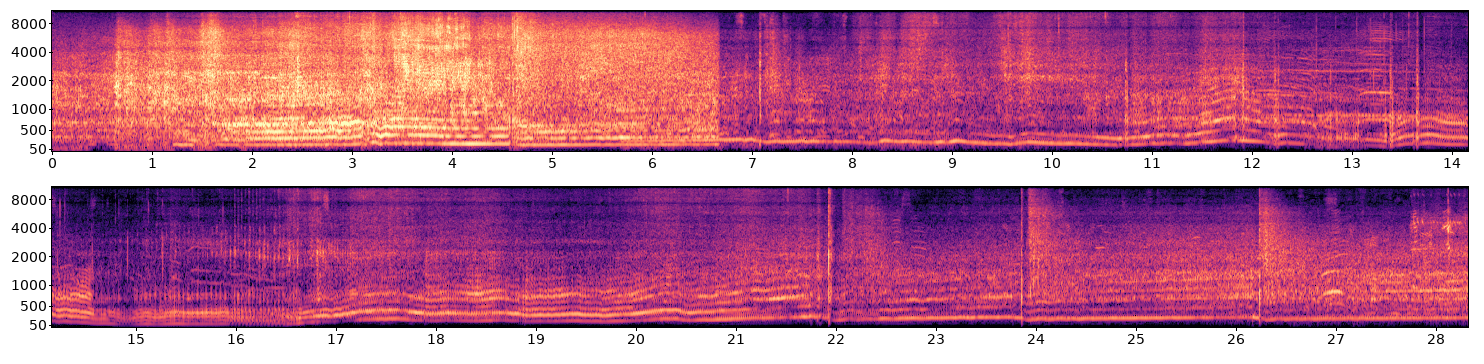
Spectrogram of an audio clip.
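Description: Renault Clio rally car's four-cylinder engine at full throttle, loudest in the first six seconds, with sudden pitch drops at gear changes. It then revs up and down again and again as the car is driven hard through bends, and climbs steadily near the end.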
